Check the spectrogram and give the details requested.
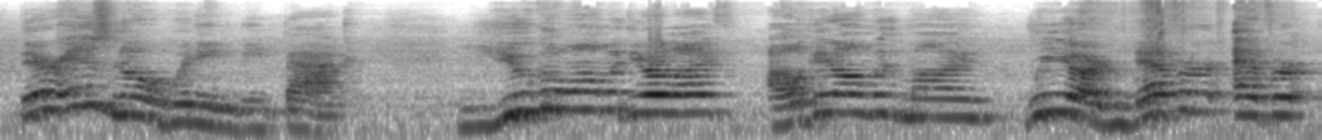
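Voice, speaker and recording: A woman's voice: high voice, darkish tone. An actress playing a frazzled young woman in a comedy play reading, exasperated and emphatic. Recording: distant, echoey room with faint noise.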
